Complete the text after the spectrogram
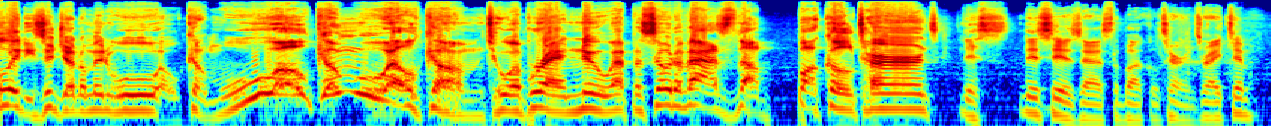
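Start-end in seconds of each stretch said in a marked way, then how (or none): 0.0-6.3 loud, booming show-opening welcome; show announcer. Acted. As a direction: stretch and belt out each welcome like a ring announcer.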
